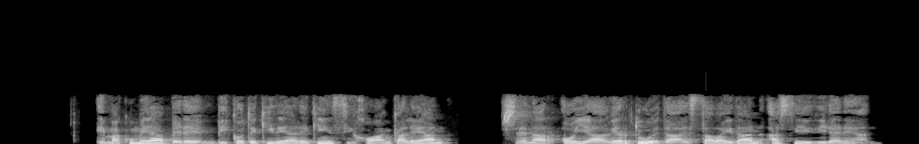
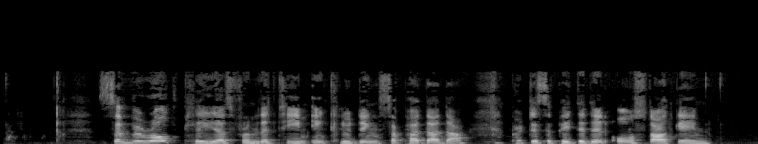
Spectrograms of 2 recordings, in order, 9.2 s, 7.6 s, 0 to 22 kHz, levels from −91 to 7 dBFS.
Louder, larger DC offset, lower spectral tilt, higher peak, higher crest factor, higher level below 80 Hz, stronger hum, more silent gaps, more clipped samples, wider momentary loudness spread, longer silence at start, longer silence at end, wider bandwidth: first, -14 LUFS vs -27 LUFS; neither; first, -6 dB/octave vs -4 dB/octave; first, 0 dBFS vs -8 dBFS; second, 14 dB vs 20 dB; first, -62 dBFS vs -72 dBFS; neither; first, 4.64-5.01 s vs none; neither; second, 8 LU vs 16 LU; about the same, 1 s vs 1.05 s; about the same, 0.5 s vs 0.45 s; second, 7.8 kHz vs 11.5 kHz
